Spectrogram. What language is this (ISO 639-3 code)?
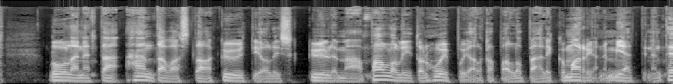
fin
